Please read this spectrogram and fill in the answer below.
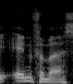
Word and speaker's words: infamous: Isn't it funny how you say famous, but when you say infamous, it's pronounced that way?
